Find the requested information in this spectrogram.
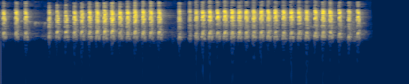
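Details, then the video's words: Velvet-fronted nuthatch song in the cigun gereja style, recorded as a distant sound with pauses: harsh, rapid chattering notes roughly eight a second, broken by a brief gap mid-phrase, then resuming before ending in silence. "MASTER Pelatuk beras Cigun Gereja Jeda Suara Jauh"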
